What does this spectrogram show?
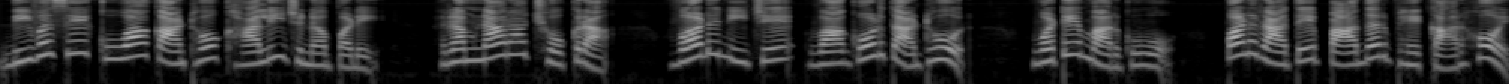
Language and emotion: Gujarati, neutral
